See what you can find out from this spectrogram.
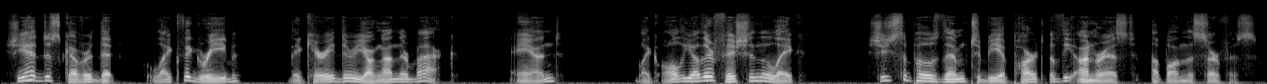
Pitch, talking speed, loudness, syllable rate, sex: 110 Hz, 175 wpm, -19 LUFS, 4.9 syllables/s, male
